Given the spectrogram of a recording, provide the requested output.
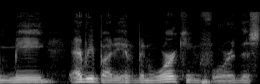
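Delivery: usual speaking voice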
